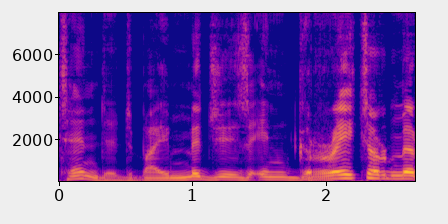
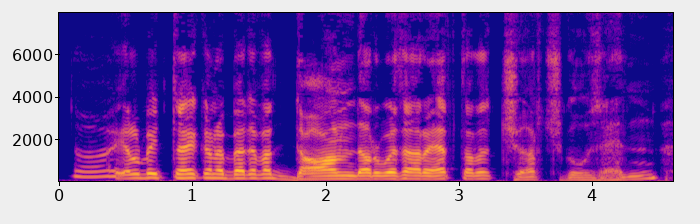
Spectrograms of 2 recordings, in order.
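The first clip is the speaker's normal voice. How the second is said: louder, slowed sly teasing; teasing captain; 5 semitones higher, 8 dB louder than usual. Acted. Captain ribbing the engineer about the sister, lightly teasing. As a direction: savour each word to needle him.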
